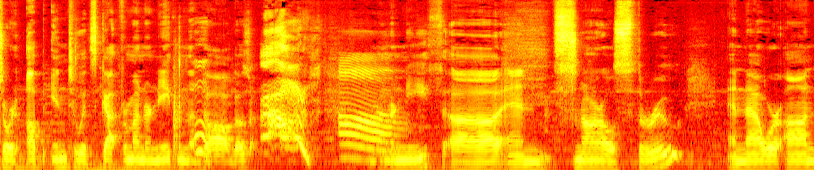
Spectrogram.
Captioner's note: yelp of pain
